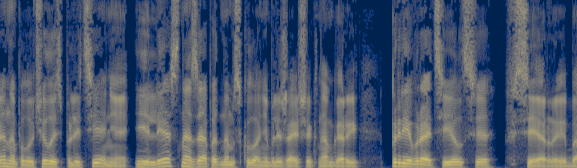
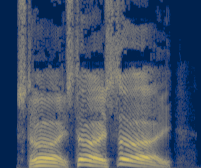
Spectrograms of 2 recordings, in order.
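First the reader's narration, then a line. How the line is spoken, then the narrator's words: Deafening yell. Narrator (Russian): оглушительно заорала Тиф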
